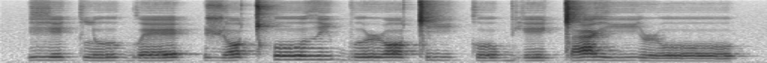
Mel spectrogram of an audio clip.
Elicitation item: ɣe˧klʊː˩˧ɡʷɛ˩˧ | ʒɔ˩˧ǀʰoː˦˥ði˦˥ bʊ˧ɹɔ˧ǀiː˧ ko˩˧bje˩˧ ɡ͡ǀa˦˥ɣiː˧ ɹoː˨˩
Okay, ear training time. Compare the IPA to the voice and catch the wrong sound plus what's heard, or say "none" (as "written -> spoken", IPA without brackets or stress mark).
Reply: none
